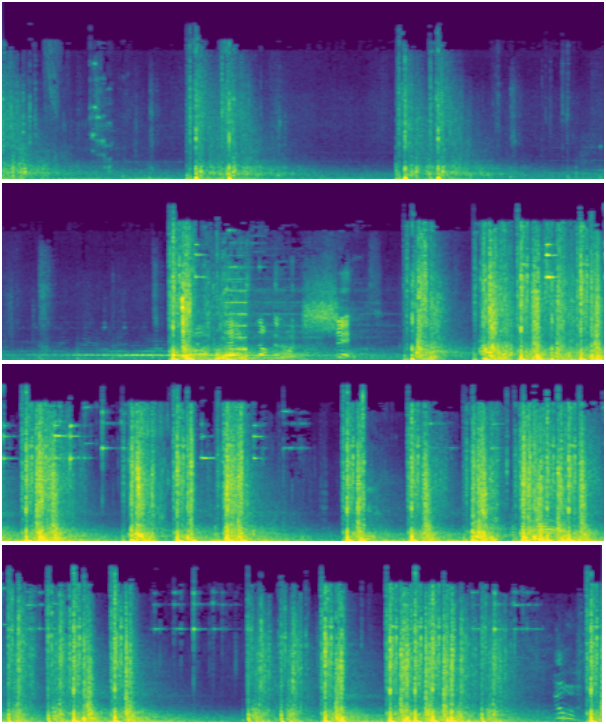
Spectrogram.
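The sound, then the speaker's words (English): Gunfire crackles in dense, rapid bursts of many loud shots after a quieter opening with a few scattered cracks, while people talk amid the shooting. “They're shooting at me.”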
